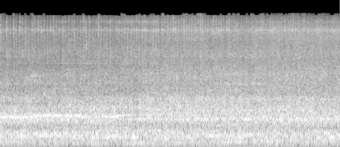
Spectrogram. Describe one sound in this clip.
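A diesel locomotive engine idles with a steady rumble close by.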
